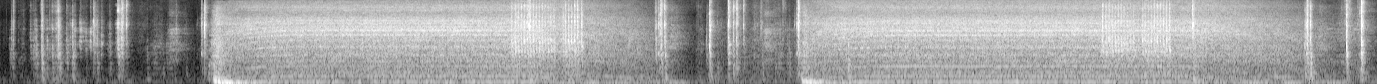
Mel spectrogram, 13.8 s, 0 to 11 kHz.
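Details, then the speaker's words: MK3 VW VR6 crank-no-start, all spark plugs removed, coil pack and fuel pump relay 12 disabled, cat flange off: two four-second bursts of fast even whirring with no compression pulses, engine spinning freely. "just free running"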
